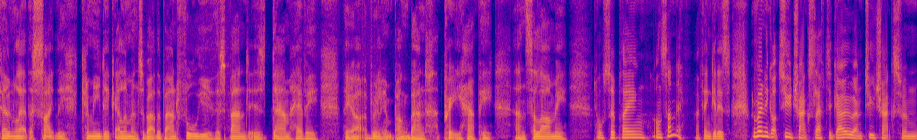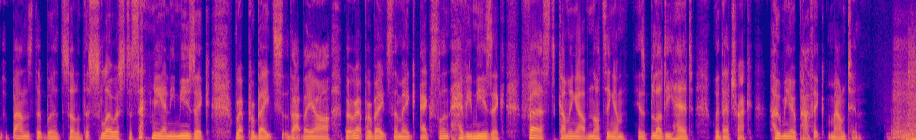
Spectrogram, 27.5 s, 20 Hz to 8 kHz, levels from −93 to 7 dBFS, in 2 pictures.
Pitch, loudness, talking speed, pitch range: 125 Hz, -21 LUFS, 180 wpm, 115-135 Hz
